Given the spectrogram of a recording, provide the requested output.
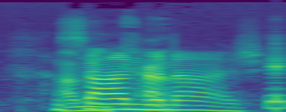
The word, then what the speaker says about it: Hasan Minhaj: I'm just Hasan Minhaj.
